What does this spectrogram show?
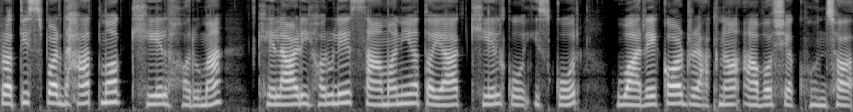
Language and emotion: Nepali, neutral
